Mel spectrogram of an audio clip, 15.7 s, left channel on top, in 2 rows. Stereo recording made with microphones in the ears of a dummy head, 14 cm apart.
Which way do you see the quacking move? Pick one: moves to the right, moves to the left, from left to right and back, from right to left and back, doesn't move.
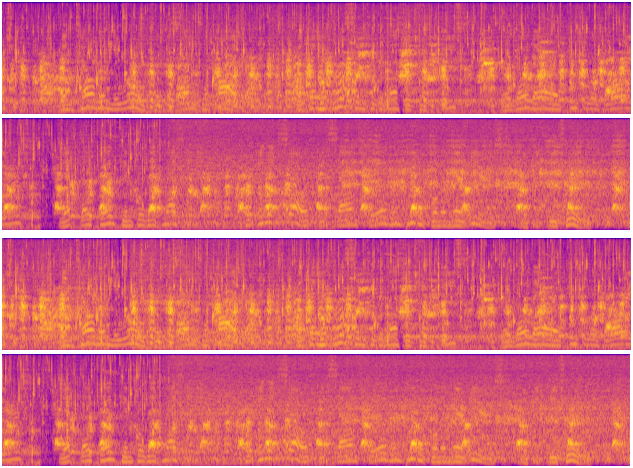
moves to the left.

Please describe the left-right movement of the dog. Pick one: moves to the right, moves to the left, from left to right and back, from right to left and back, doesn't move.
moves to the left.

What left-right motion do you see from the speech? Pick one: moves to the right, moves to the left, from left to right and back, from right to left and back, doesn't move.
doesn't move.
